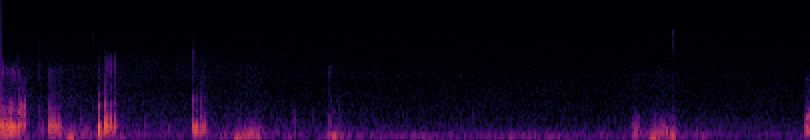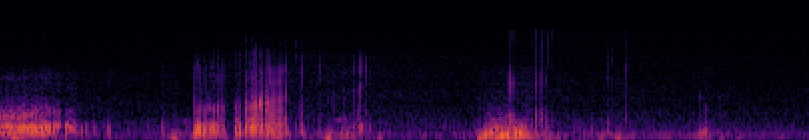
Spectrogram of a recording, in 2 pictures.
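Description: Irregular gurgling and growling bursts from the belly, ordinary hunger rumbles of an empty stomach, a normal finding.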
